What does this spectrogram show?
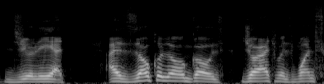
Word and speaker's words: Joliet: Those are the rough syllables of Joliet. So you got J-O, Joe.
